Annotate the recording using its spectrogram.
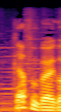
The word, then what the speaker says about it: Gothenburg: Gothenburg, or Göteborg is the Swedish pronunciation of it.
